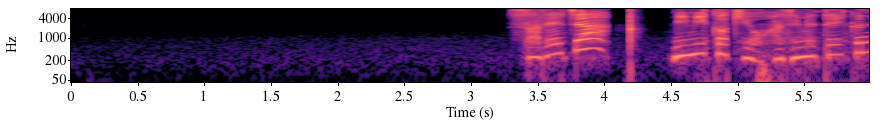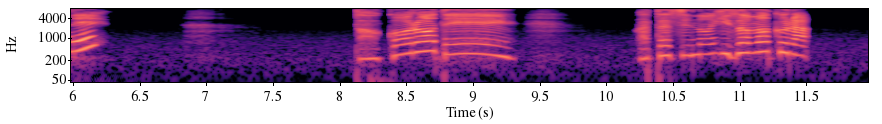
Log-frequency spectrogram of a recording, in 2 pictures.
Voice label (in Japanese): キミを癒やす耳かき, ASMR; 反転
